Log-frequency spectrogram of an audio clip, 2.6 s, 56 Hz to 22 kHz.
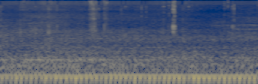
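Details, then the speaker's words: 2001 Pontiac Grand Am with head gasket leak (cylinder 3 misfire, coolant smell, white smoke), idling before reaching operating temperature after IronTite treatment: low fairly even exhaust pulses, sputter largely eased, less smoke. "Supposed to let it sit, reach temperature, and then take it for a drive, but you can already hear the difference. It doesn't sound like it's sputtering as much."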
